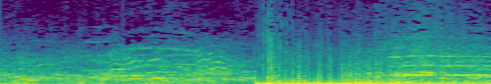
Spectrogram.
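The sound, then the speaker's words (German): A bomb explodes at the finish line of the Boston Marathon, a sudden heavy low boom at mid-clip that rolls on as a loud rumble after a noisier stretch with voices. “Aber dann explodieren zwei Bomben.”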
